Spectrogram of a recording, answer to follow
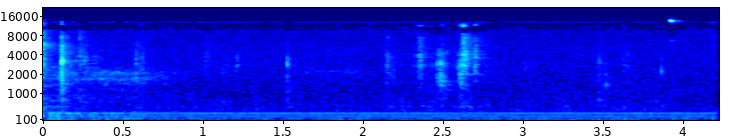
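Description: Faint, scattered small metallic ticks from a steel cam-cap bolt being handled and turned by hand into an aluminium camshaft cap, over a steady low hum.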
